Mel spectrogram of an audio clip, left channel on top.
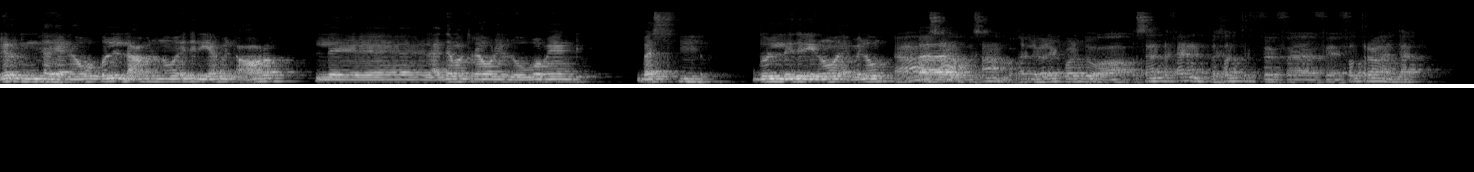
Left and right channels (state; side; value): silent; right; 61 dB below the other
